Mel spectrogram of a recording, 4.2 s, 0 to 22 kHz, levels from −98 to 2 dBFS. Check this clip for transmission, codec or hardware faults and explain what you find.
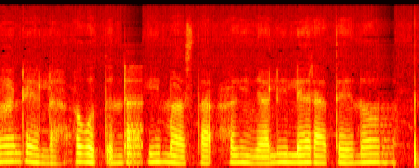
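Two short faults are audible in the speech. AAC frame loss with concealment occurs at 1.29–1.45 s and again at 3.81–3.97 s. Each gap lasts about 128 ms, which fits three lost frames. The decoder bridges each gap by reusing the last good spectrum, so the speech turns briefly smeared, noisy or phasey rather than falling silent.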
